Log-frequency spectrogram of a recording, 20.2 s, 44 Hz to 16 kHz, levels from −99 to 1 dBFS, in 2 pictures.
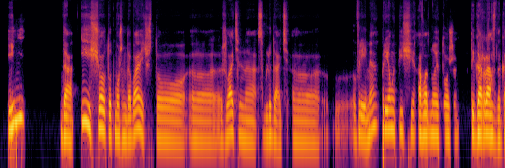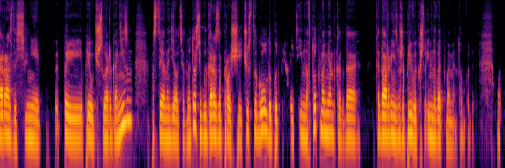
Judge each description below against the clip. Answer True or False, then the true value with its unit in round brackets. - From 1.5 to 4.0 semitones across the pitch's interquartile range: True (2.9 semitones)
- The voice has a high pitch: False (135 Hz)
